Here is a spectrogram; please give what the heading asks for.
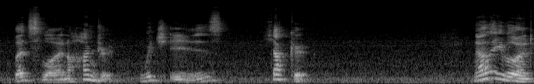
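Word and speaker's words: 百: learing our numbers let's learn 100 which is yaku now that you've learned 1 to 10 and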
